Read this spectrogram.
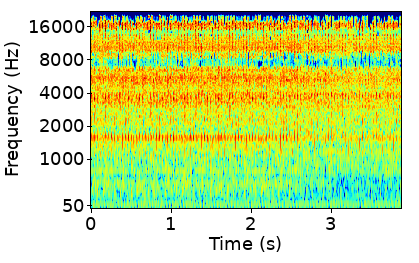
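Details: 2017 Toyota at idle after a major service. A fast, regular light knock at about three to four a second rides over a steady idle: abnormal engine noise, cause not yet found.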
